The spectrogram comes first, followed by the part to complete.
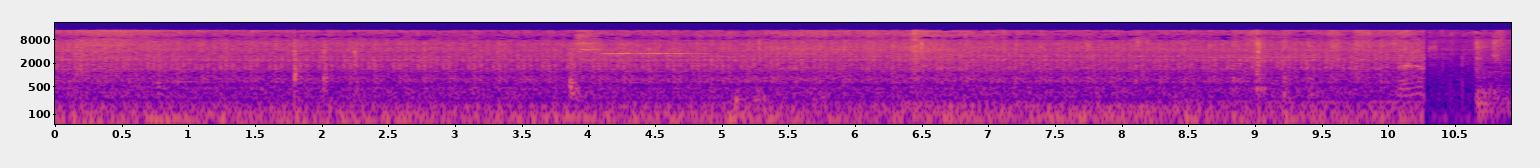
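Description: Steady low rumble of a car idling, heard from inside the cabin while standing in traffic.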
